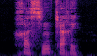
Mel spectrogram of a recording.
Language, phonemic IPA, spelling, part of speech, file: French, /ʁa.sin ka.ʁe/, racine carrée, noun, LL-Q150 (fra)-racine carrée.wav
- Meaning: square root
